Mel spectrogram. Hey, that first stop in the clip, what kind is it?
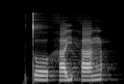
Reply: plain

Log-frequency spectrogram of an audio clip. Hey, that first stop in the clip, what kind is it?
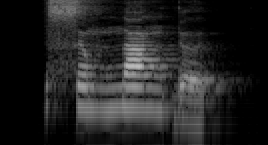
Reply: implosive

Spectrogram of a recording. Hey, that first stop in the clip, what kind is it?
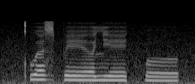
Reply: ejective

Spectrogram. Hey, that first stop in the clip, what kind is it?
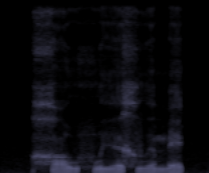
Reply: plain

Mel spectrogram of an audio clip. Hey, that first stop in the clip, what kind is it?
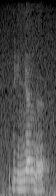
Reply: implosive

